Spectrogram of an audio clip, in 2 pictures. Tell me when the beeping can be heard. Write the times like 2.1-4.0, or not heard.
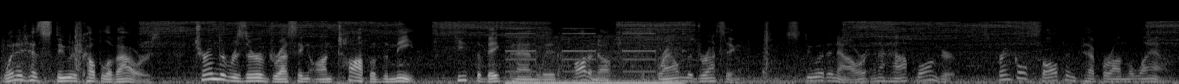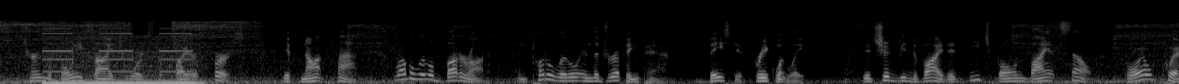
5.0-6.9, 12.2-13.9.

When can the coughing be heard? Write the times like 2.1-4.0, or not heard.
not heard.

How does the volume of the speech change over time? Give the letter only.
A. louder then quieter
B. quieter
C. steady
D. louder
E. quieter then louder
B.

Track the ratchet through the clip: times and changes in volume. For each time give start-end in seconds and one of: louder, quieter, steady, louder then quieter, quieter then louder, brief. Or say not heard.
not heard.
